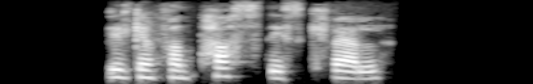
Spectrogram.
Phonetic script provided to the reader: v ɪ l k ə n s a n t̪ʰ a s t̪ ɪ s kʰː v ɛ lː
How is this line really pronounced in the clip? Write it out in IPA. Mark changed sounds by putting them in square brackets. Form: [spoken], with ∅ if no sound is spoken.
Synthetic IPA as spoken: v ɪ l k ə n [f] a n t̪ʰ a s t̪ ɪ s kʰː v ɛ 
